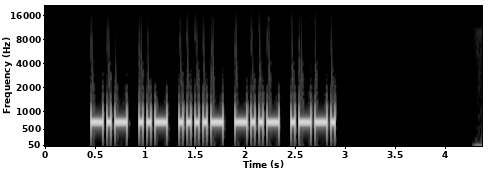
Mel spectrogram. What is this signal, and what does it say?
Morse code, heard as a keyed tone, about 36 wpm, 700 Hz. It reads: KU4XP
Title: Speed Racing - USA Call Signs 30wpm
